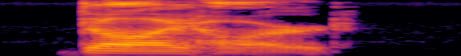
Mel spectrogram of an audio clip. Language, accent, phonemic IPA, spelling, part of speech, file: English, US, /ˈdaɪ.hɑɹd/, diehard, adjective / noun, En-ca-diehard.oga
- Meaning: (adjective) 1. Unreasonably or stubbornly resisting change 2. Fanatically opposing progress or reform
